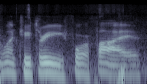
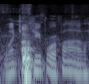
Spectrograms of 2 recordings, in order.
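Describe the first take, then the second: First: The voice sounds thinner and brighter, with less bass. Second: The voice sounds fuller and bassier, with softer highs. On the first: "the lapel mic" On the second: "Heil boom mic"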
